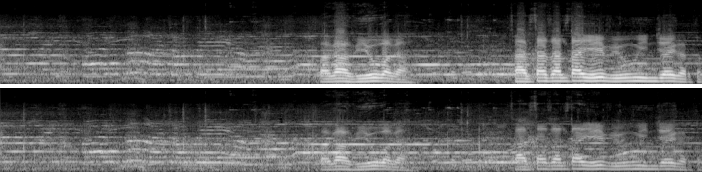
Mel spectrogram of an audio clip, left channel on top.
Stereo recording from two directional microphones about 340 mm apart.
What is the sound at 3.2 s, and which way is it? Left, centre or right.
Speech, left.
